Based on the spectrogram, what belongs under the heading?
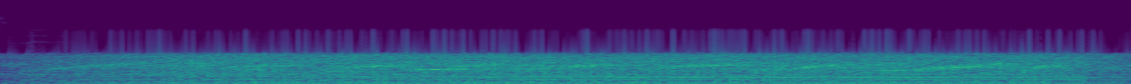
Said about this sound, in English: We're gonna catch this goddamn bloop. Like, here is the upsweep.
